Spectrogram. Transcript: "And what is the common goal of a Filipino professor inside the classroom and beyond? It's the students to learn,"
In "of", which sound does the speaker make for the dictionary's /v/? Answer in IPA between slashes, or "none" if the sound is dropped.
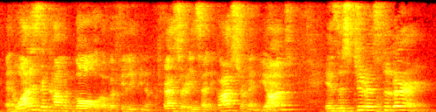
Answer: /v/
